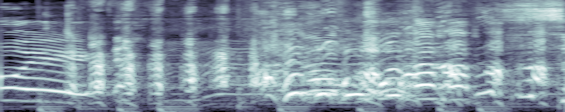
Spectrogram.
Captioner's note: laughs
